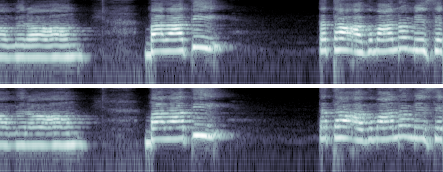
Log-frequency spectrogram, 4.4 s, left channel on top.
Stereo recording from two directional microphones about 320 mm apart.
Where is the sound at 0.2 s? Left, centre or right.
Centre.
